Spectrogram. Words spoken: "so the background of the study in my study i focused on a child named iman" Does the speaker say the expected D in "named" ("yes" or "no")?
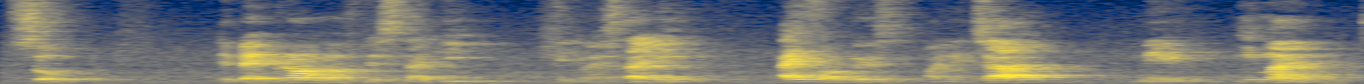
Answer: no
